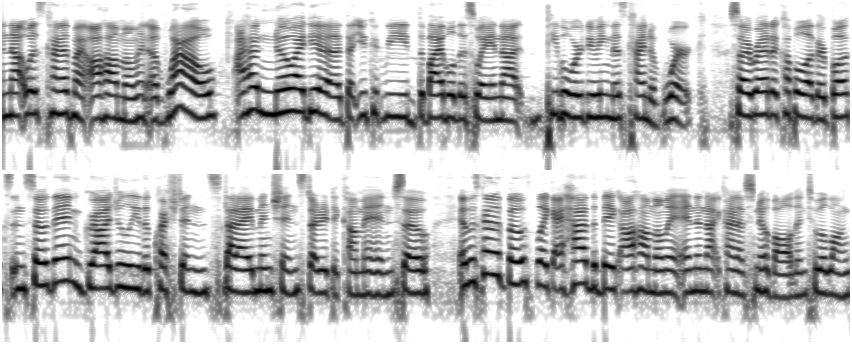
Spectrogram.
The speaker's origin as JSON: {"language": "English", "town": "Tallahassee", "region": "Florida", "country": "United States", "said": "I am from Tallahassee, Florida, moving pretty soon to Phoenix, Arizona."}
